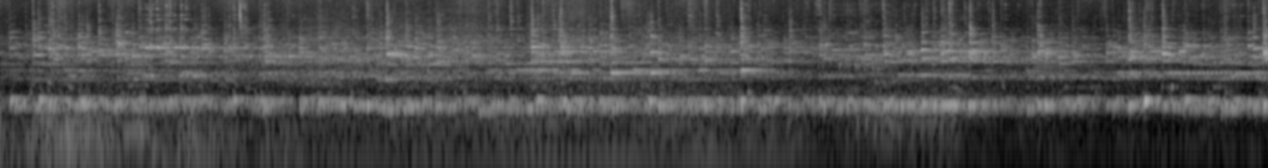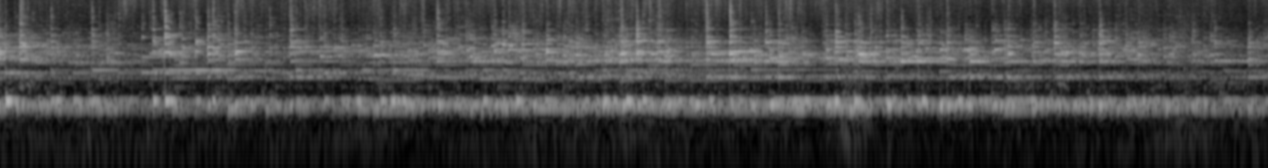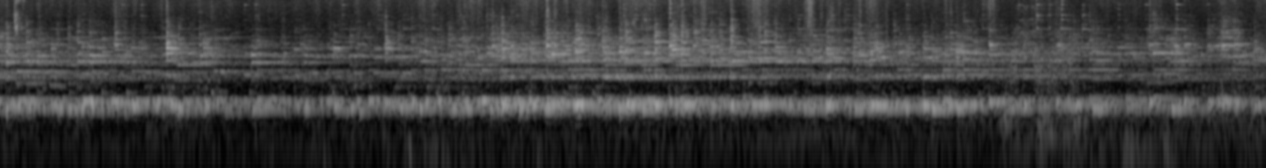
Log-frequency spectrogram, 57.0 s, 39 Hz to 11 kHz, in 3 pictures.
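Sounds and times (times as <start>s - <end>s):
livestock bells clanking: 0.0s - 57.0s.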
